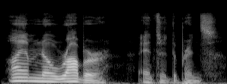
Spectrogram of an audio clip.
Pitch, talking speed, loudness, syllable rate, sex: 110 Hz, 185 wpm, -18 LUFS, 6.0 syllables/s, male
